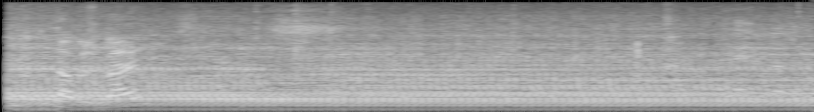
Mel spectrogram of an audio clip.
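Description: An engine running steadily nearby, a loud, even drone with a fast regular pulse that holds unchanged throughout.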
